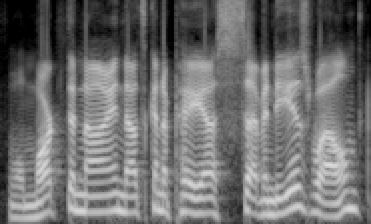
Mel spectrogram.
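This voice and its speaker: A man's voice: a little high, a little fast, pushed and bright. A man hosting a live craps stream, chatting casually, reading viewer comments and correcting himself, while he has the hiccups. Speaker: livestream host.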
